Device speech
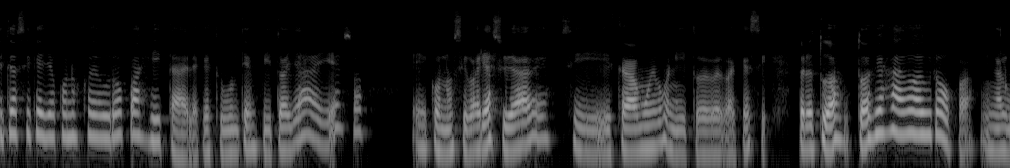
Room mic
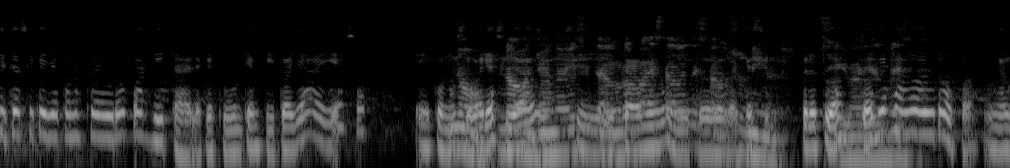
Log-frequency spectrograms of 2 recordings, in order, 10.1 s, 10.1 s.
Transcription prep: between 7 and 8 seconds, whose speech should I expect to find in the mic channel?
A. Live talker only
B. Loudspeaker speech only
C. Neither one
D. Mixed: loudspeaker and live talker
D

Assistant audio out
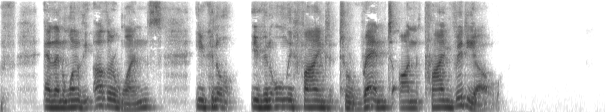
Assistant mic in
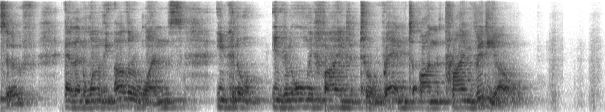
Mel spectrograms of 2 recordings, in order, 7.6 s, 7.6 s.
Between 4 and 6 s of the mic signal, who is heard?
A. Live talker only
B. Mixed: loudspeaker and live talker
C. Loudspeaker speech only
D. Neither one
C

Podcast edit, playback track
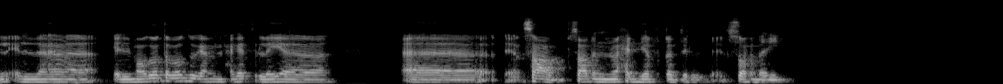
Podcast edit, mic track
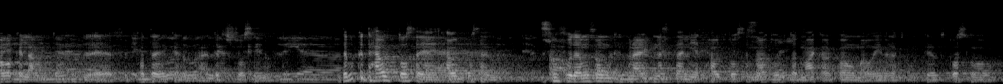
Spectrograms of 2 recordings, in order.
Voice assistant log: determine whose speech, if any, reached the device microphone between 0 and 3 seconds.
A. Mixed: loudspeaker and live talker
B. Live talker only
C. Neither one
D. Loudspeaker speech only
A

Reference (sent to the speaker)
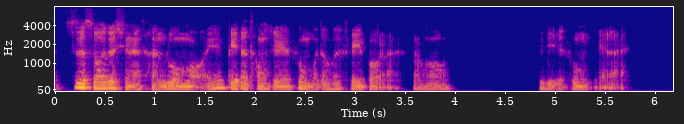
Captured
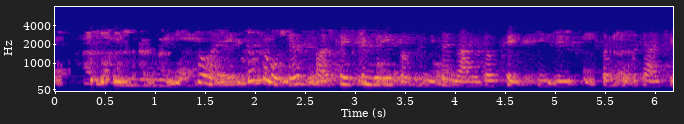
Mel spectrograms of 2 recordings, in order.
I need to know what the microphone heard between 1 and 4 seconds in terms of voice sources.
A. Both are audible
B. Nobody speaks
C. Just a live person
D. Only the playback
A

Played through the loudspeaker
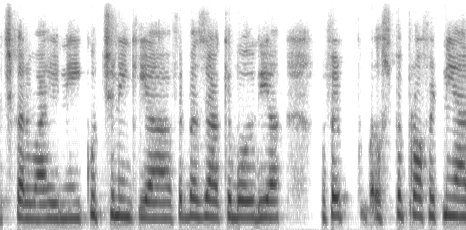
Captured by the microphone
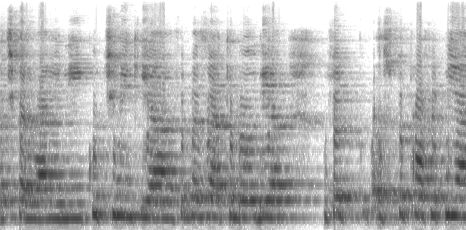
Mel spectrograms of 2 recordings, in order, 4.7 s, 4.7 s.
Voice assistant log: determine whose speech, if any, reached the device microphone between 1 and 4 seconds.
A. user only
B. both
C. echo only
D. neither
C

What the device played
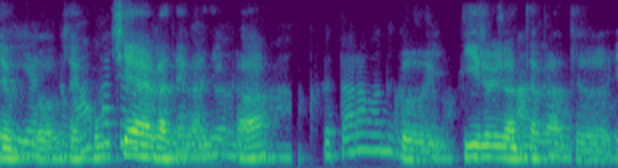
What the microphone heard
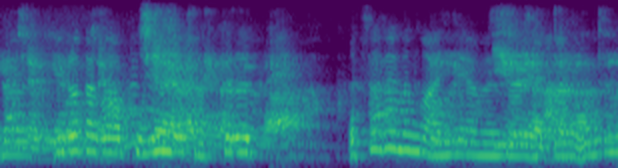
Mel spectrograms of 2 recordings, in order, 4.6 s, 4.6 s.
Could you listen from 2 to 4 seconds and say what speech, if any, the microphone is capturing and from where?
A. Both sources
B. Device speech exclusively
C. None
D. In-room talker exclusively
A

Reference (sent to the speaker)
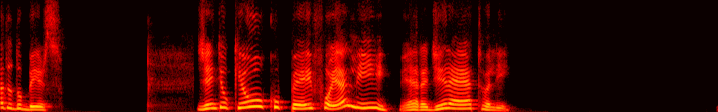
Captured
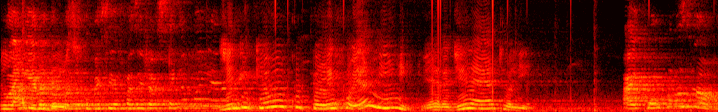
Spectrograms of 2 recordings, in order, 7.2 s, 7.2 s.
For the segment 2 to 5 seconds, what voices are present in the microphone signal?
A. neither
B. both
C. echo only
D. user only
B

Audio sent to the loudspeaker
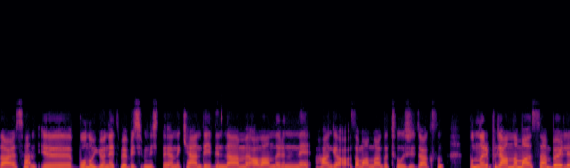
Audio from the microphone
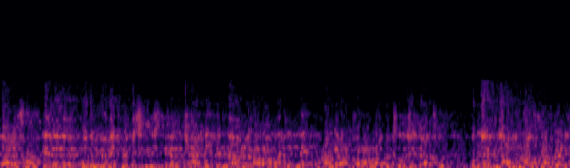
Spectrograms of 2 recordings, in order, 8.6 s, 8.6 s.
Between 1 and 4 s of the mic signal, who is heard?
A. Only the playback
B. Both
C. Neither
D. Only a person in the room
A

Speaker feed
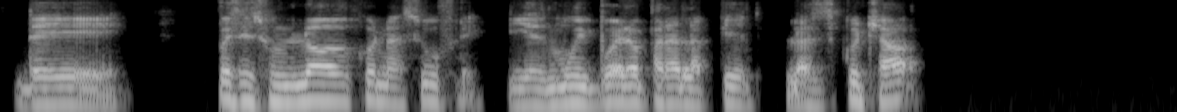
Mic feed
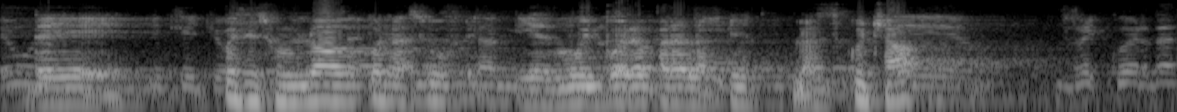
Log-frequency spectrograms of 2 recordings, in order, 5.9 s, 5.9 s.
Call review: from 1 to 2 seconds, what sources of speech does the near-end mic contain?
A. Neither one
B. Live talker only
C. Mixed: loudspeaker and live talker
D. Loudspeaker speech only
C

